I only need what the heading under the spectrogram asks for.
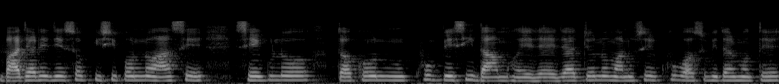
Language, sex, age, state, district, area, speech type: Bengali, female, 60+, West Bengal, Purba Medinipur, rural, spontaneous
